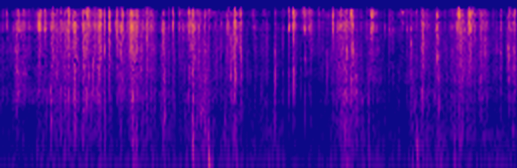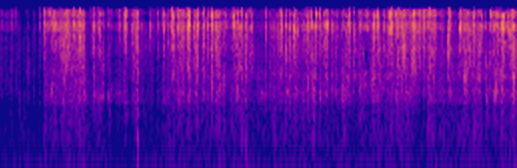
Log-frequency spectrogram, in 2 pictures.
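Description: Small plastic foil sachets crinkling as they are handled and squeezed, a crackly run of small clicks that gets denser and louder about halfway through.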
